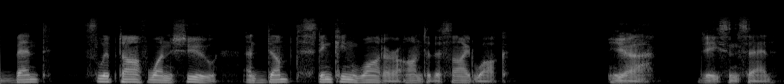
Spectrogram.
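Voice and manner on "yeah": a touch of dejection, understated; low, deflated yeah; dejected. A narrator's reading. Jason admitting defeat to his friends, mildly dejected.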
